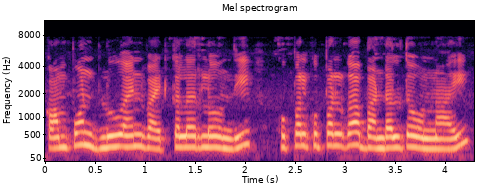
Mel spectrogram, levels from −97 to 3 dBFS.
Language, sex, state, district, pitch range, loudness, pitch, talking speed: Telugu, female, Telangana, Komaram Bheem, 215-260 Hz, -12 LUFS, 230 Hz, 155 wpm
